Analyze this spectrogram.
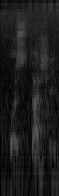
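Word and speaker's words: Ustaše: We pronounce it Ustashi. We pronounce the U and de-emphasize the Ashi.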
